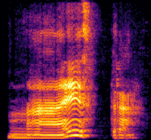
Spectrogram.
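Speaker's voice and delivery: "Maestra" slowly, with ES lifted and lengthened; stressed syllable stretched. Shown as a demonstration. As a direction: lean on the ES of "Maestra". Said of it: "Es en la sílaba tónica".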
